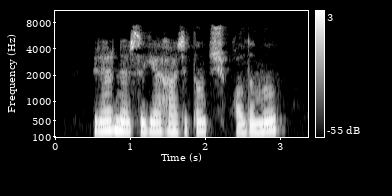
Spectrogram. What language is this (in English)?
Uyghur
